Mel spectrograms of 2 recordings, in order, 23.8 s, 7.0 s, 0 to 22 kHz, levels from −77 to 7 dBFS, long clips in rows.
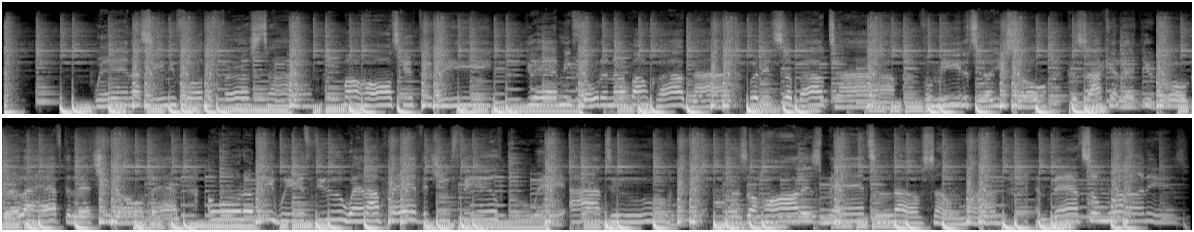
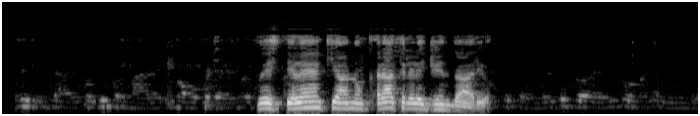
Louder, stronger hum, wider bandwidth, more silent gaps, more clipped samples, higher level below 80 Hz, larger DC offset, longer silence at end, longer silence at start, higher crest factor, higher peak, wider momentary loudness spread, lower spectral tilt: first, -13 LUFS vs -17 LUFS; neither; first, 16.5 kHz vs 7.6 kHz; neither; neither; first, -18 dBFS vs -58 dBFS; neither; second, 0.05 s vs 1.1 s; second, 0 s vs 0.2 s; second, 12 dB vs 18 dB; first, 0 dBFS vs -4 dBFS; second, 3 LU vs 15 LU; about the same, -5 dB/octave vs -5.5 dB/octave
